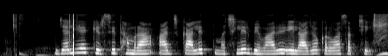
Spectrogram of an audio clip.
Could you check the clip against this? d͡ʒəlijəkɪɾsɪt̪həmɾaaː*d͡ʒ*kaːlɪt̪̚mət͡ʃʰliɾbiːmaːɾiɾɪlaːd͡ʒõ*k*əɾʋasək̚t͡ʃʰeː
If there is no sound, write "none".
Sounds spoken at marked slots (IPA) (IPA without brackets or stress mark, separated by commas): d͡ʒ, k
